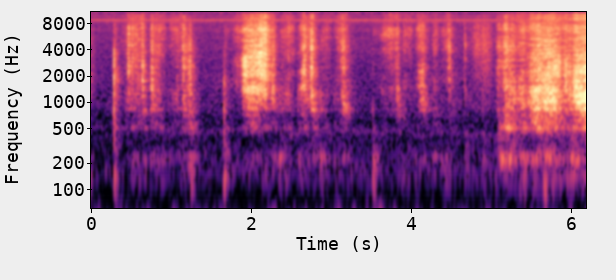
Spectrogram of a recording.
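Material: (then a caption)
Coated paper. A wooden stylus held in the fingers scrapes strokes across a black-coated scratch-art card page in a small spiral book, a solid flat sheet. Dry, papery rasping strokes come in uneven bursts, punctuated by a few sharp ticks where the tip catches. The scraping grows longer and louder toward the end.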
